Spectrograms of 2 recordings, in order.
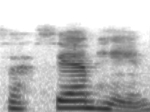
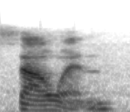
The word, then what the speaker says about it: Samhain: sound was one that a lot of people have called samhain because that's what it looks like when it's written out it looks like i'm literally playing with my chapstick it looks like champagne written out but it's samhain tacos are really antsy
